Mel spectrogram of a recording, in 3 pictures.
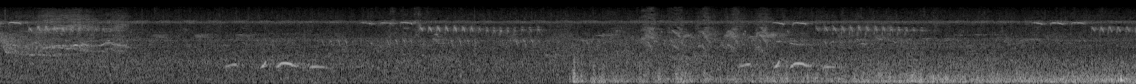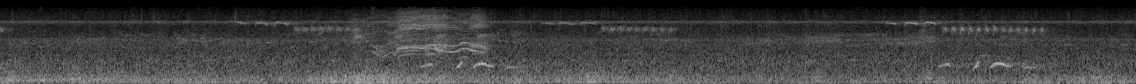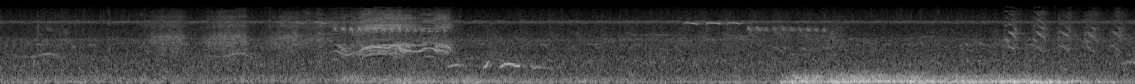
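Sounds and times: bird calls: 0:00.0 - 0:09.3, 0:13.4 - 0:18.1, 0:19.4 - 0:22.0, 0:23.0 - 0:28.4
rain hissing: 0:00.0 - 0:34.0
thunder rumbling: 0:05.6 - 0:34.0.

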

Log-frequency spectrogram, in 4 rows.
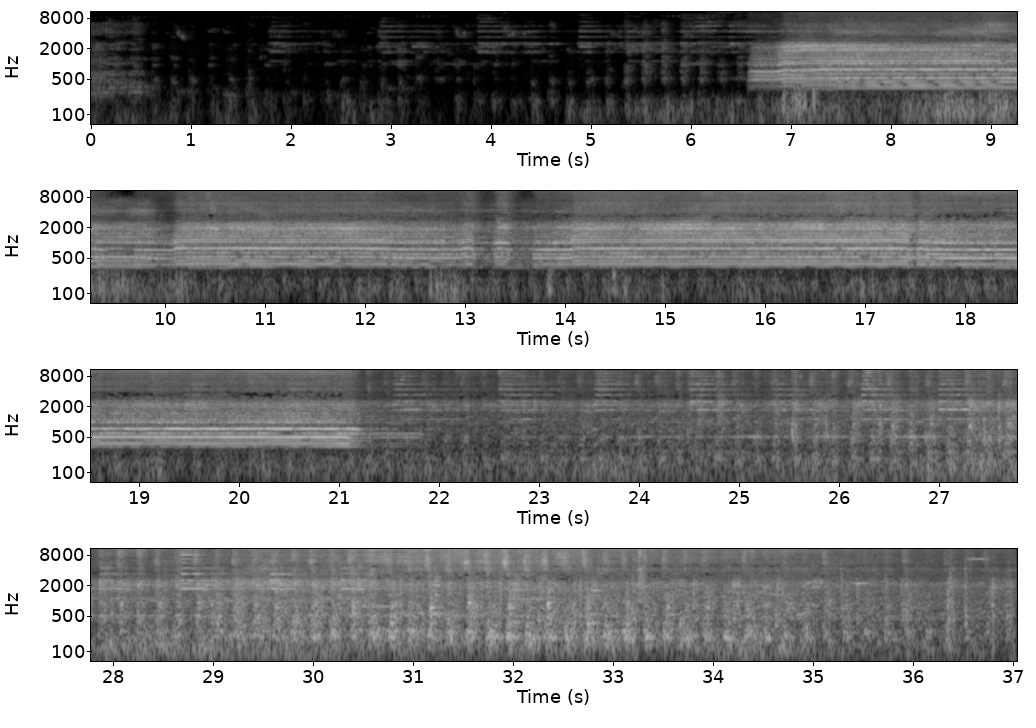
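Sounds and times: steam train rumbling on rails: 0:00.0 - 0:37.0
steam whistle blowing: 0:06.6 - 0:21.7.

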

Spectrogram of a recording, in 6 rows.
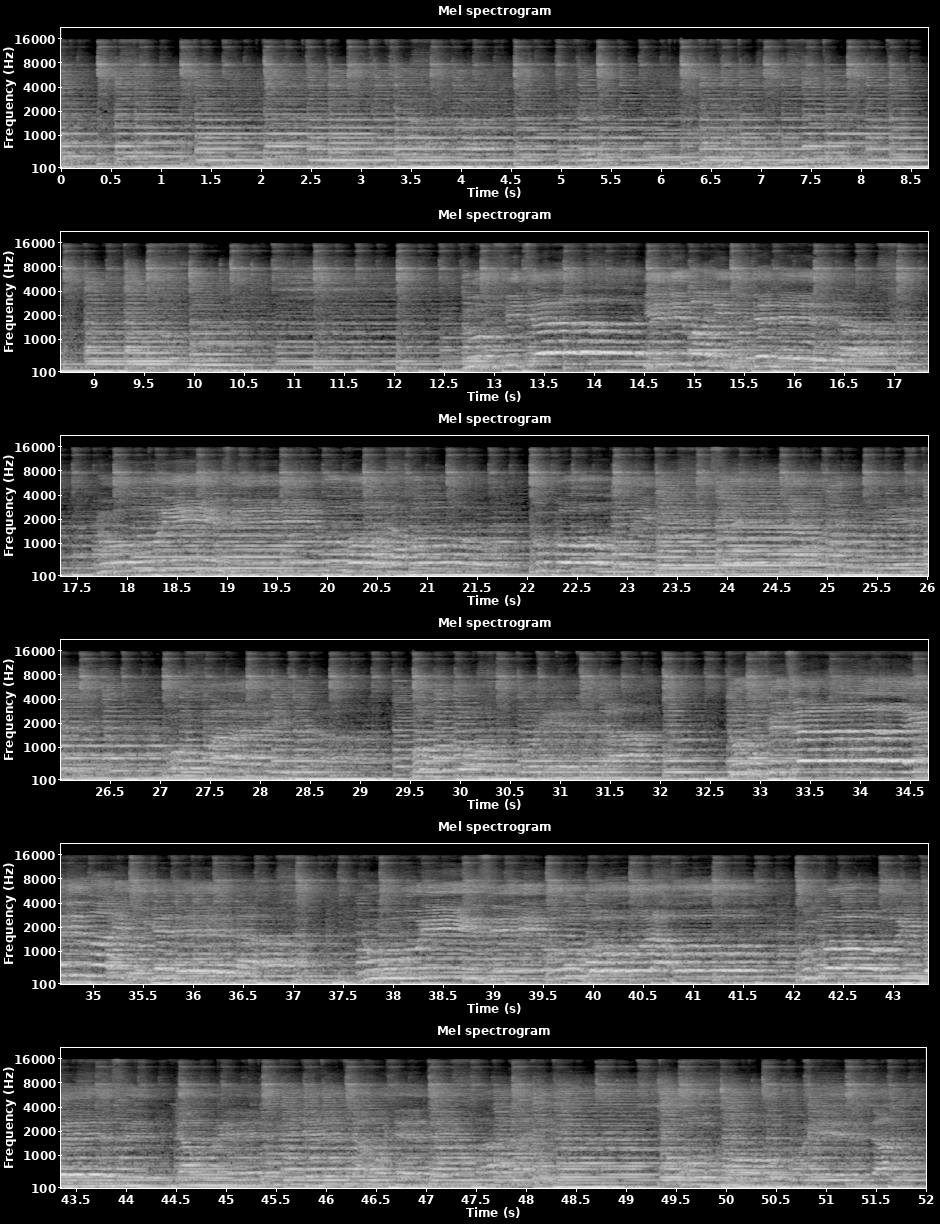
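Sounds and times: electronic keyboard: 0:00.0 - 0:52.0
steady bass line: 0:00.0 - 0:52.0
young men singing gospel: 0:12.7 - 0:52.0.

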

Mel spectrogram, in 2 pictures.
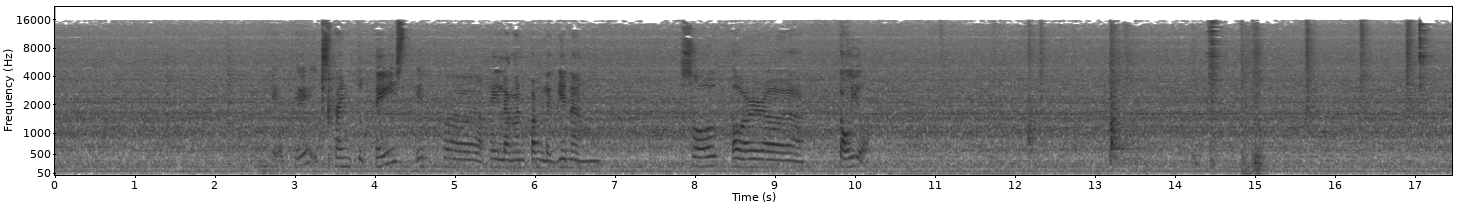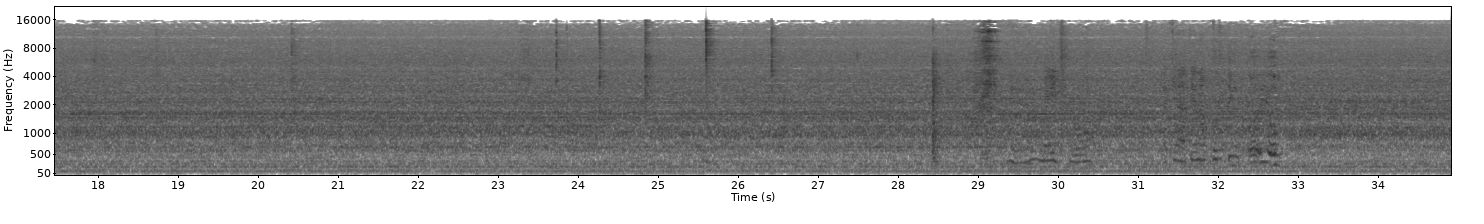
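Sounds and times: steady whirring hum: 0:00.0 - 0:34.9.

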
